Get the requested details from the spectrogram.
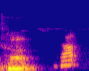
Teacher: The consonant is Mahaprana and the vowel is short vowel.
